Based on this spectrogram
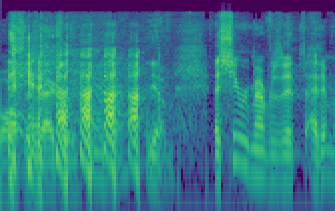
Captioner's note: laughing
